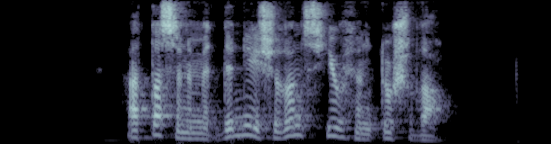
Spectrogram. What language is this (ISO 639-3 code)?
kab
